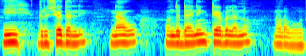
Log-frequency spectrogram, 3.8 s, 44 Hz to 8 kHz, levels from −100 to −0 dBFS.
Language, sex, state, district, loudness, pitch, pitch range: Kannada, male, Karnataka, Koppal, -20 LUFS, 160 Hz, 150-165 Hz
